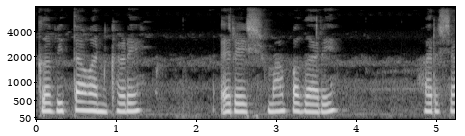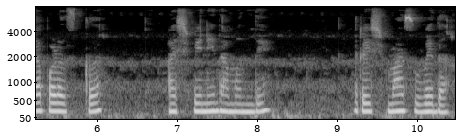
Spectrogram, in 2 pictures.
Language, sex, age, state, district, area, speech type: Marathi, female, 45-60, Maharashtra, Akola, urban, spontaneous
